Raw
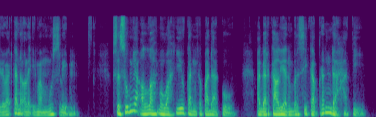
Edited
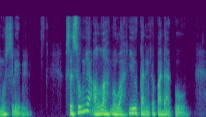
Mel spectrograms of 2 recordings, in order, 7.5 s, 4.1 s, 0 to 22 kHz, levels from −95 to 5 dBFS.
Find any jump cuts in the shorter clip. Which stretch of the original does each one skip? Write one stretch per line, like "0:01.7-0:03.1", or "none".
none

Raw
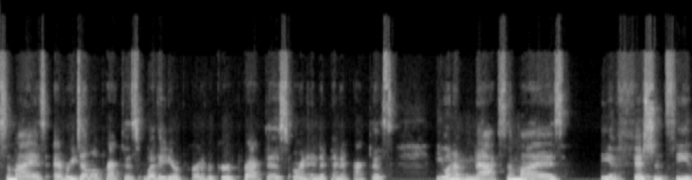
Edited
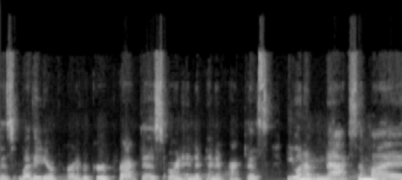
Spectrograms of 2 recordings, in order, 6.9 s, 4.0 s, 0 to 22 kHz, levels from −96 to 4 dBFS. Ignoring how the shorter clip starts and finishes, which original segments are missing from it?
0:04.0-0:04.2

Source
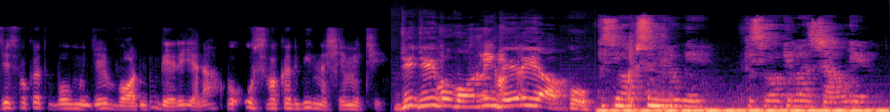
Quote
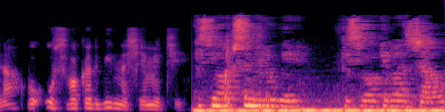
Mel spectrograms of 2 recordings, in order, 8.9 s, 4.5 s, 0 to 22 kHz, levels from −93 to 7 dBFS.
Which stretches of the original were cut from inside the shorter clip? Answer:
0:03.9-0:05.9

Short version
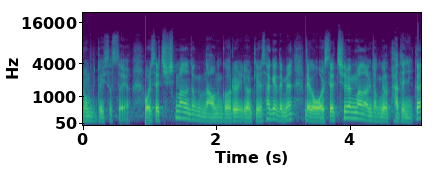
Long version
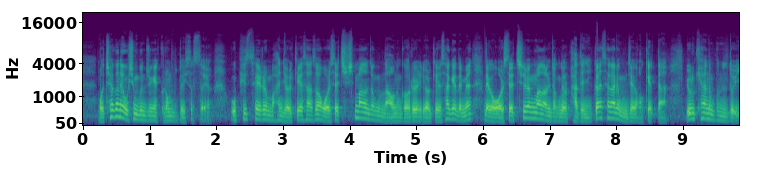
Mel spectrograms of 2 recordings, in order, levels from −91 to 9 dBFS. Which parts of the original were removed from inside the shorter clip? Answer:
0:02.2-0:03.6

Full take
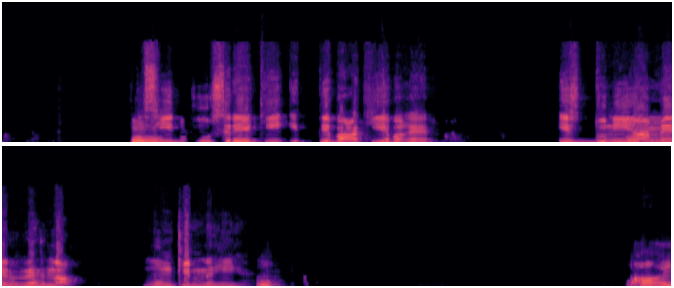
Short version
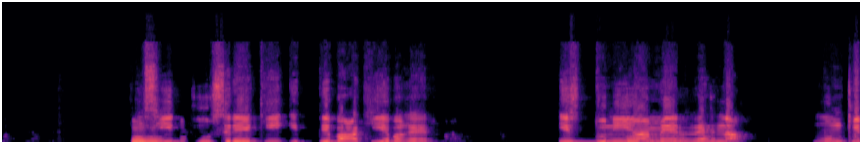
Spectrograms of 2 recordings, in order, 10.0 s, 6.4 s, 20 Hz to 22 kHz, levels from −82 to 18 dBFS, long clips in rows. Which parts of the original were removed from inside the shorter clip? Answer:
none

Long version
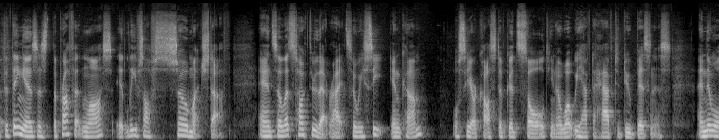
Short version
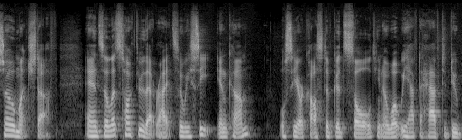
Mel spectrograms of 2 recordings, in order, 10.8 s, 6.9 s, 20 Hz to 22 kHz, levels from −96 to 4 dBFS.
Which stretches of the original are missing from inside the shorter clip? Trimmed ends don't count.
none

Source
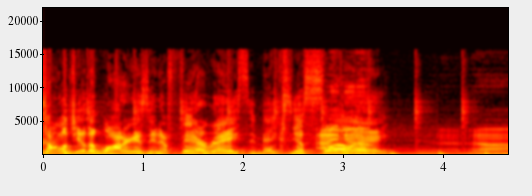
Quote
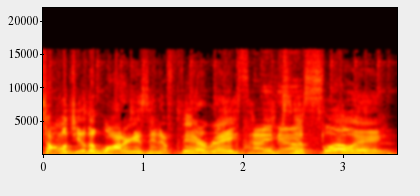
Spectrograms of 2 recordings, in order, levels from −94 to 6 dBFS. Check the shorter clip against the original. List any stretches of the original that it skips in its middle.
none

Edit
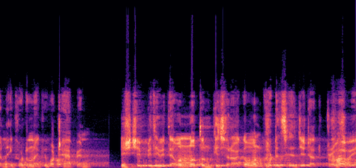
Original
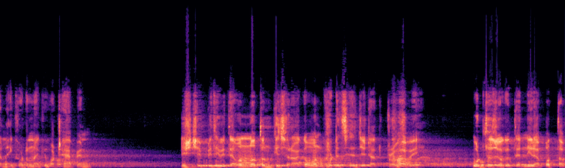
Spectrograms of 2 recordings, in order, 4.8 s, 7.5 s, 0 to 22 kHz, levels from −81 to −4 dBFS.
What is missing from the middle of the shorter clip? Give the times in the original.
0:01.4-0:02.2

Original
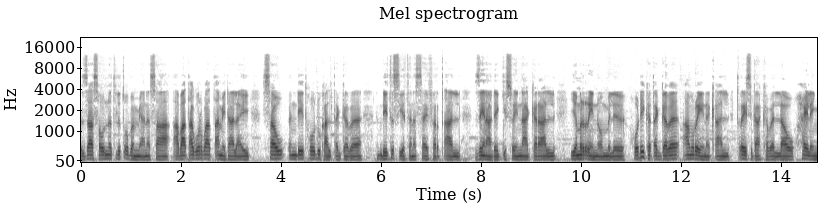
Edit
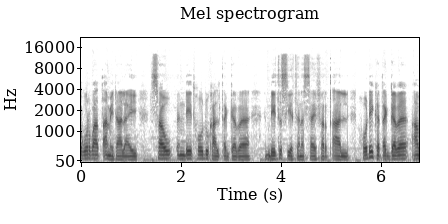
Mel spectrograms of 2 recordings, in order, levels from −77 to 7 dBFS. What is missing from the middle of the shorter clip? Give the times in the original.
0:07.8-0:10.9

